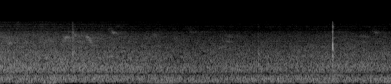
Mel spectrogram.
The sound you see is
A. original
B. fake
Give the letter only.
B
